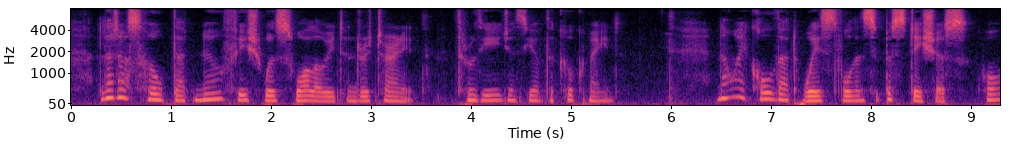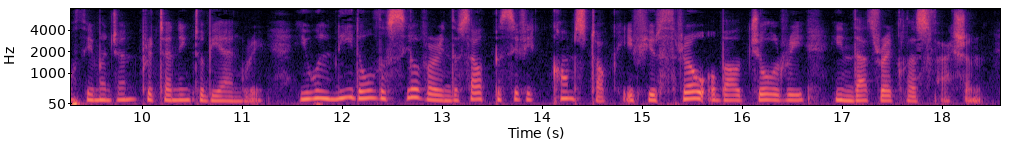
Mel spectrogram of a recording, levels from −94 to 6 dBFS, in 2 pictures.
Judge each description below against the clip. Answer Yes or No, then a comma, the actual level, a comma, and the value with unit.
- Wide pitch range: No, average, 4.1 semitones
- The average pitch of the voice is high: No, medium, 165 Hz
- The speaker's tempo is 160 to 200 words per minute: Yes, average, 165 wpm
